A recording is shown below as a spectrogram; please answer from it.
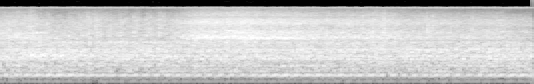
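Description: Lathe running steadily with a small drill bit in its chuck boring into a plywood disc: a steady motor hum with a higher hiss from the cutting. The hole is one of the ring of holes drilled one division apart around a wooden gear blank to form its teeth.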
